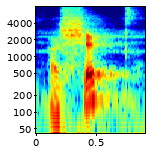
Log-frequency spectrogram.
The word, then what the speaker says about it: achètent: So that ENT is a verb, this is a verb, so ENT I'm pronouncing E, and silent E we are not pronouncing, but we are pronouncing the consonant before.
